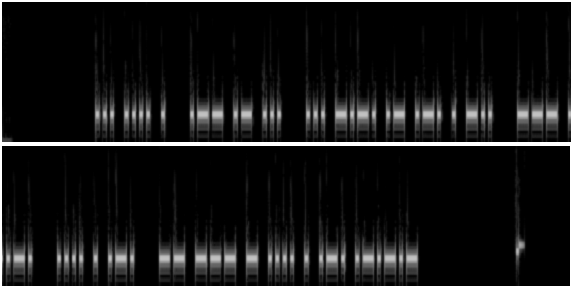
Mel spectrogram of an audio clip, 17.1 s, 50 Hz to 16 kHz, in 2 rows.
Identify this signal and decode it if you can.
Morse code, heard as a keyed tone, about 22 wpm, 700 Hz. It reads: SHE WAS SCARED OF HER MOTHER.
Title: Sentences from Top 1000 Words - Review Part 4 - 22wpm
